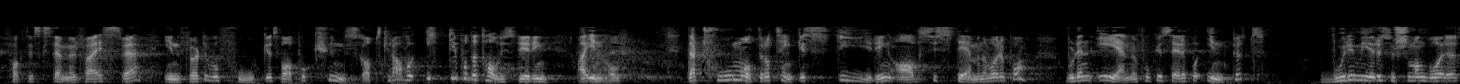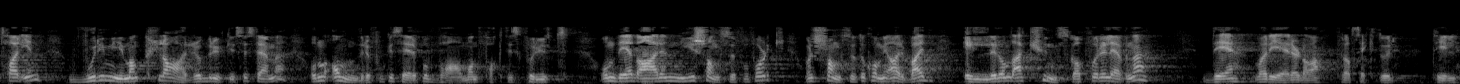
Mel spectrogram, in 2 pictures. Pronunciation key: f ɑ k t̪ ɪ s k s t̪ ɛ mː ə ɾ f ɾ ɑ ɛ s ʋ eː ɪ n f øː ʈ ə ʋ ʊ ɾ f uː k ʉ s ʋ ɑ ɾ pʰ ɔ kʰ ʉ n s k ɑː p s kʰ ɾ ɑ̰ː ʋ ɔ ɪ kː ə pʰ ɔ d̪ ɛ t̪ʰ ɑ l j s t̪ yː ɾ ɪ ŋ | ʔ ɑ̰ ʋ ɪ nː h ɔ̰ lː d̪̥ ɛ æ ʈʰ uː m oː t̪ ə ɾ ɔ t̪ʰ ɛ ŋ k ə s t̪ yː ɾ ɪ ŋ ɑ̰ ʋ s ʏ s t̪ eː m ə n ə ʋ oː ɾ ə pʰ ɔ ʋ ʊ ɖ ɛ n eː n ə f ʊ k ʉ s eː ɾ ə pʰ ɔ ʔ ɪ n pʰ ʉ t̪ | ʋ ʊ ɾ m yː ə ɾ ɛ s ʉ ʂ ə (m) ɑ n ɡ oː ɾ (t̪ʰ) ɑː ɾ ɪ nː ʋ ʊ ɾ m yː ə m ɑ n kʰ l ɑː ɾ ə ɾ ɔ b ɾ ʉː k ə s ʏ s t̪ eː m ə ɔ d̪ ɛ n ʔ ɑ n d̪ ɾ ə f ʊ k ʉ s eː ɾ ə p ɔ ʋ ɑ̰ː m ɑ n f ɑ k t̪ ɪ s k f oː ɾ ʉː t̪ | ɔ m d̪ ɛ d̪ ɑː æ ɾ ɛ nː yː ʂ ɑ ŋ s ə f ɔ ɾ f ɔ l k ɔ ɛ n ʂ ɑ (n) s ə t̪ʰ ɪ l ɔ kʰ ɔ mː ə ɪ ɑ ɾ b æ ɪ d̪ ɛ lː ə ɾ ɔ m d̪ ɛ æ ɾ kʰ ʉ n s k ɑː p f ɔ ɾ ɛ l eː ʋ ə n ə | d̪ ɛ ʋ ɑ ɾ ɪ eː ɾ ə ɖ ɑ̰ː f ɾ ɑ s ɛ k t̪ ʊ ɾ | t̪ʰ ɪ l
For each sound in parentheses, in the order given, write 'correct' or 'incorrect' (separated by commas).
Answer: correct, correct, incorrect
